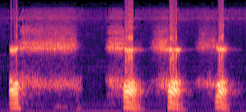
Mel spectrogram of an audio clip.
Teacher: ہمس کی وجہ سے سانس جاری ہے، رخوت کی وجہ سے آواز جاری ہے خا میں، اور استعلاء کی وجہ سے یہ پر ہو رہا ہے، موٹا پڑا جا رہا ہے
